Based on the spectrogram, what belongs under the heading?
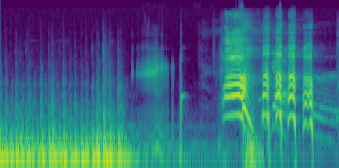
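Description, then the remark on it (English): Rapid low tapping like a drum roll on a tabletop, then a soft hiss and a single sharp cork pop as a Slipknot whiskey bottle is opened, followed by loud excited exclamations from several voices. “Of course, the Slipknot whiskey would have the best cork pop I've heard yet.”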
